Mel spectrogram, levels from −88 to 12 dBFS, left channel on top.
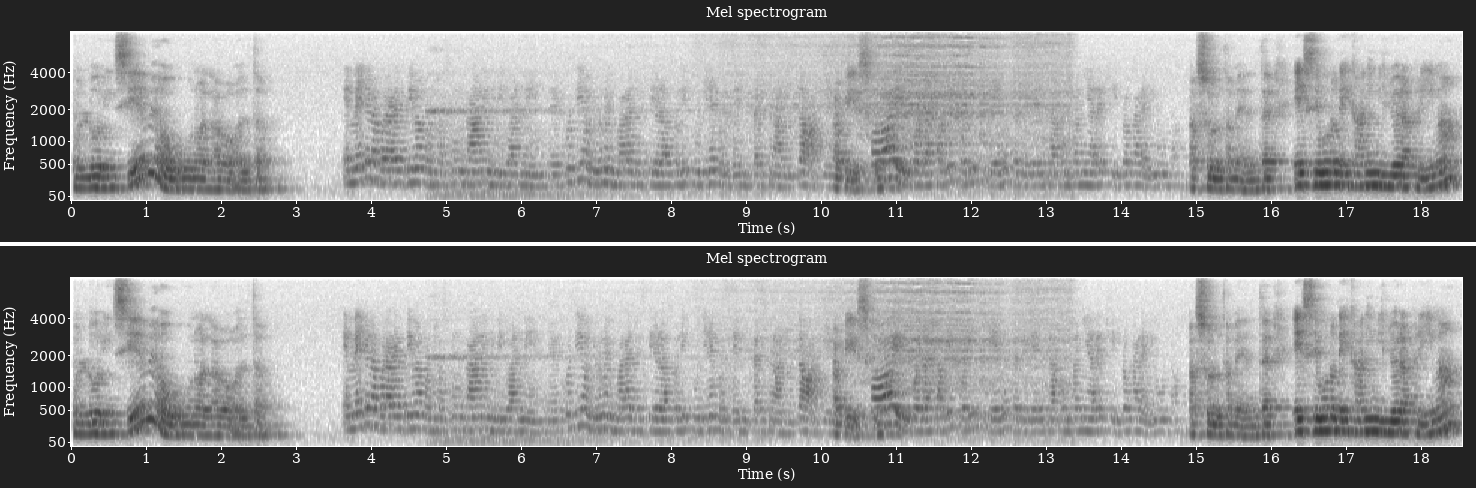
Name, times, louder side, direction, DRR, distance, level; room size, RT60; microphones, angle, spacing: voice 1, 0.0-2.6 10.1-10.8 14.9-18.5, right 1 dB, 85° right, -4 dB, 1.2 m, -20 dB
voice 2, 3.6-10.2 10.6-14.8, right 1 dB, 40° right, -7 dB, 1.1 m, -33 dB
sound 1, 4.7-13.3, left 2 dB, 20° left, 0.6 m, -40 dB
4.7 x 2.3 x 2.3 m, 0.80 s
head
